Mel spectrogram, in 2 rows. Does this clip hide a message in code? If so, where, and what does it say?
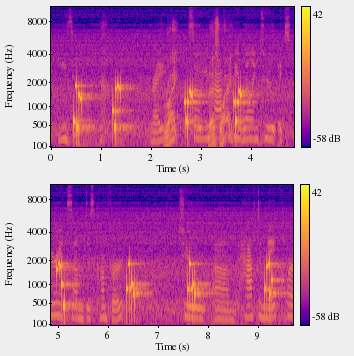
Yes: five-tone selective call (EIA) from 0.4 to 9.3 s, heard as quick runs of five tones, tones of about 30 ms, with speech in English. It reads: 09965 22898 40476 40476 79833 29231 29231 28914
